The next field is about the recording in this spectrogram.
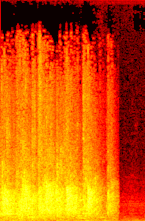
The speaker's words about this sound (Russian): Да не стоит аплодисмент, боже мой, да, спасибо большое.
